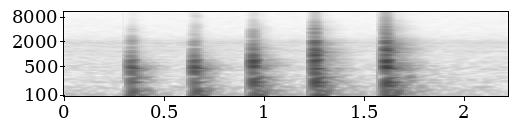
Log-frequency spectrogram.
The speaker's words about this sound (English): he investigated the brig back in 2016, and during his investigation, he asked for any spirits to make a sound for him, and soon after, he heard tapping at the window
